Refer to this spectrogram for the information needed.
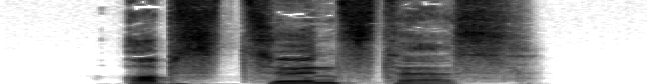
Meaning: strong/mixed nominative/accusative neuter singular superlative degree of obszön
- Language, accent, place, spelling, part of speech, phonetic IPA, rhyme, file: German, Germany, Berlin, obszönstes, adjective, [ɔpsˈt͡søːnstəs], -øːnstəs, De-obszönstes.ogg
